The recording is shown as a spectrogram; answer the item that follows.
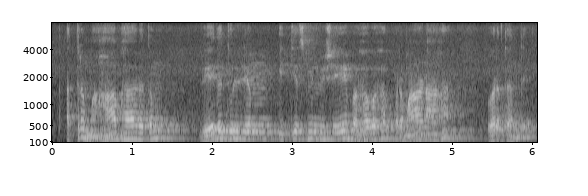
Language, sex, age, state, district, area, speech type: Sanskrit, male, 18-30, Karnataka, Raichur, urban, spontaneous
